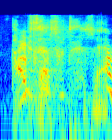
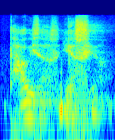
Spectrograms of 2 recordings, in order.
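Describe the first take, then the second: First: It is shouted loudly with force. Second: It is said quietly and calmly.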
